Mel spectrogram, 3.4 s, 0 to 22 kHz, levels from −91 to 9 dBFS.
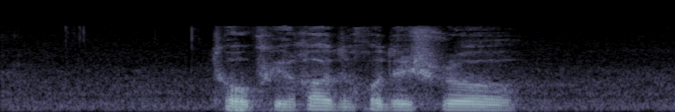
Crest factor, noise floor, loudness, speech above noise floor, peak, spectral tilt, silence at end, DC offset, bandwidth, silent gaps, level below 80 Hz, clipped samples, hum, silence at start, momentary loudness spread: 20 dB; -55 dBFS; -30 LUFS; 26 dB; -14 dBFS; -6 dB/octave; 0.6 s; under 0.1%; 8.8 kHz; none; -62 dBFS; under 0.1%; none; 0.7 s; 8 LU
